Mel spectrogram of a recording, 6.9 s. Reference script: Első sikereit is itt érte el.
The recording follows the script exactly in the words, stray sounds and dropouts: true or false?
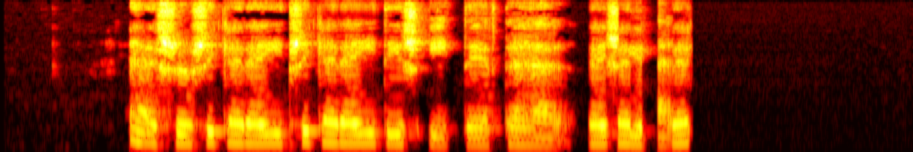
false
